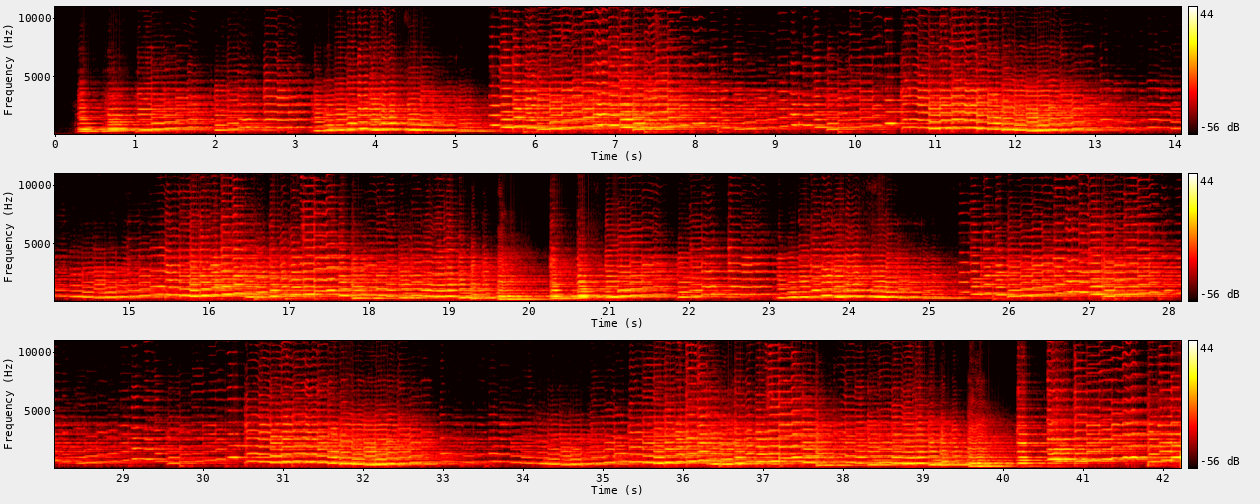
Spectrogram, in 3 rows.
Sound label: Partita In E Major, Bourree, Suyoen Kim; Partita No3; Bwv 1006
